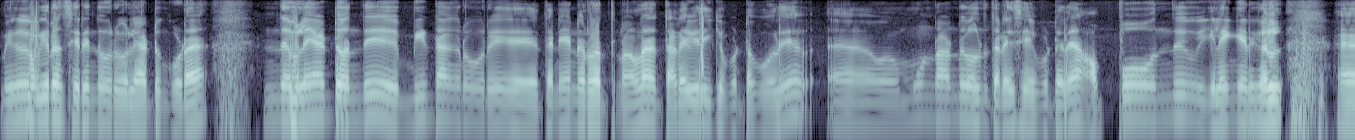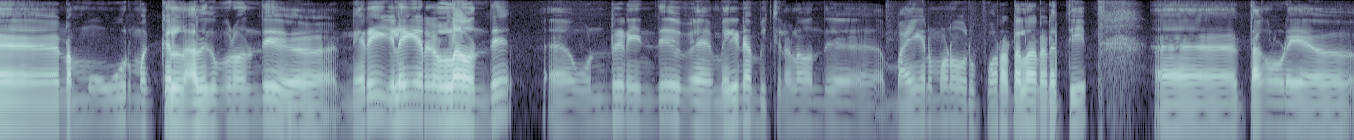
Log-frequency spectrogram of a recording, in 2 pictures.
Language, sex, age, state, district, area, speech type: Tamil, male, 30-45, Tamil Nadu, Ariyalur, rural, spontaneous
